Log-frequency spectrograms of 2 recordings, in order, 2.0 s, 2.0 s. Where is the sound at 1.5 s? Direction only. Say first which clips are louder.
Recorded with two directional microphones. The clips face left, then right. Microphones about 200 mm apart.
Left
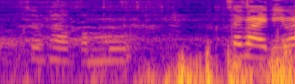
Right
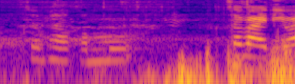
Even; centre (ahead or behind).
